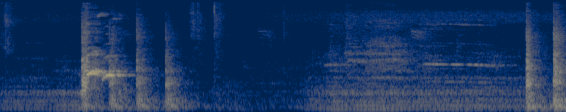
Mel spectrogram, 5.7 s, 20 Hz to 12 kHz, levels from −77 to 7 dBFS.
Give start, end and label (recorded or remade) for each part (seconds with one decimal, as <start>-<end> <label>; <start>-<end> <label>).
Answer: 0.0-5.7 recorded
